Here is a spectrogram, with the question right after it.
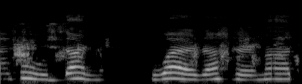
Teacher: This is tanween, yes, but then we have wa with shadda, so we're joining them together. So we're not pronouncing this the tanween sound.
